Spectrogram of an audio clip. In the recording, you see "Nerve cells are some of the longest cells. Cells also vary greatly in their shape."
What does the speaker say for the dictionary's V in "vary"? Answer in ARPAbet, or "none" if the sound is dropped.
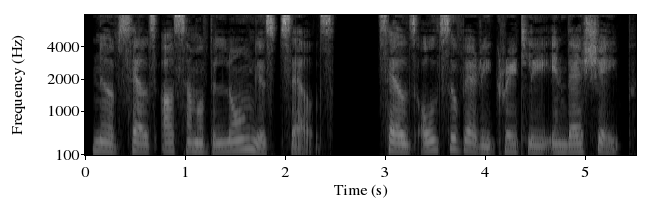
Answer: V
